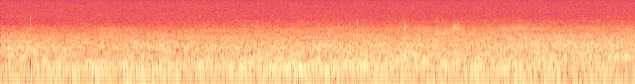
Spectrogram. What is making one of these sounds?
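Skateboard wheels roll over concrete outdoors.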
